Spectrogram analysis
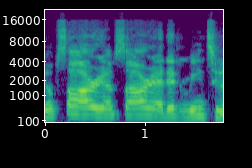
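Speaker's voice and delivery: mock teary, high crying voice. Retelling a wrestler's apology to the crowd: imitating a wrestler crying. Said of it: "crying, like, to the crowd".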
